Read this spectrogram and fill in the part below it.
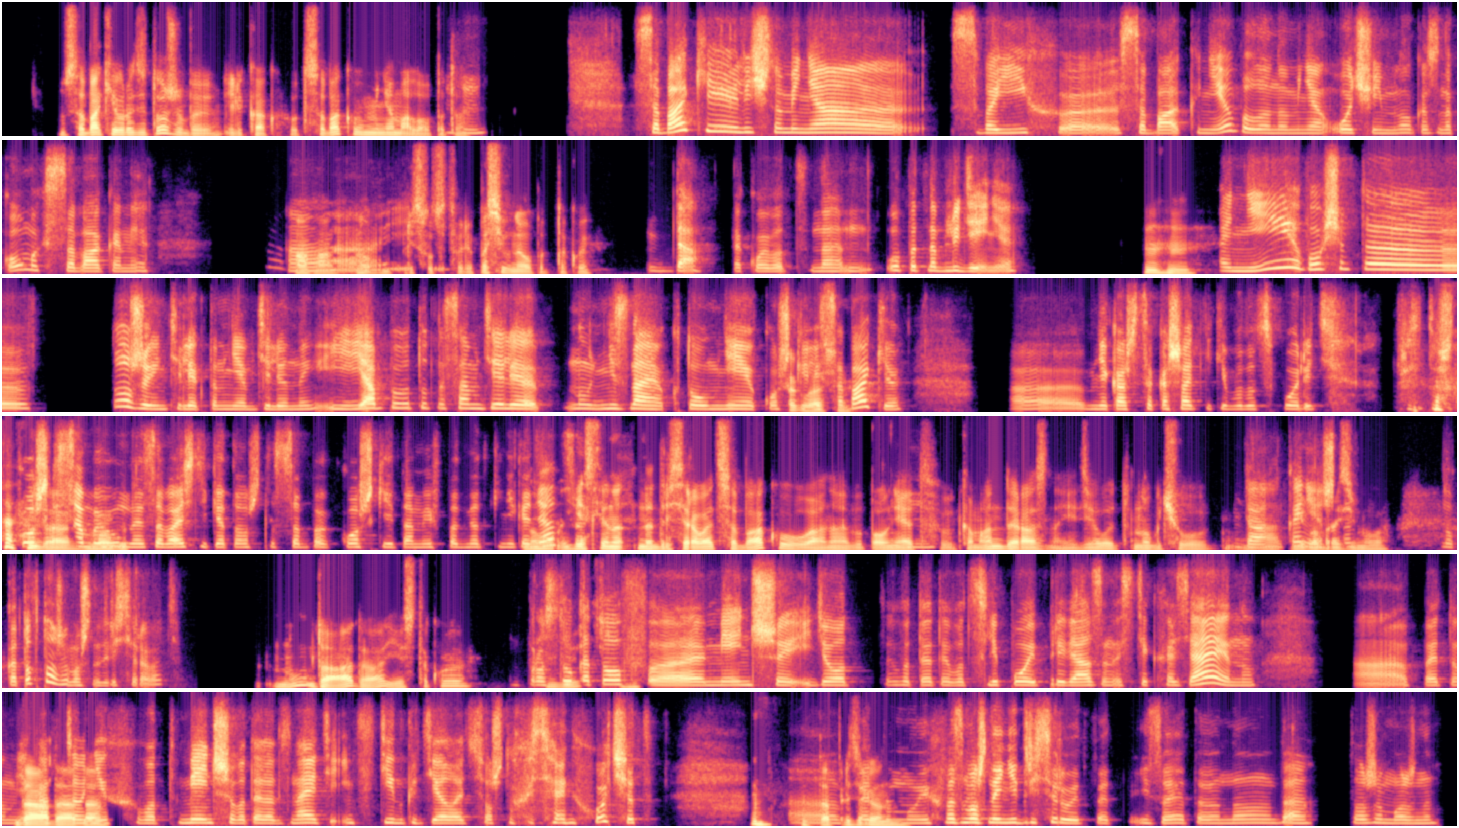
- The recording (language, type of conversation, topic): Russian, unstructured, Какие животные тебе кажутся самыми умными и почему?
- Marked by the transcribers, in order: tapping; chuckle; laughing while speaking: "хозяин хочет"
